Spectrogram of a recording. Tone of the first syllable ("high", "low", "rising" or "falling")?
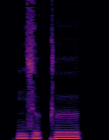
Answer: low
